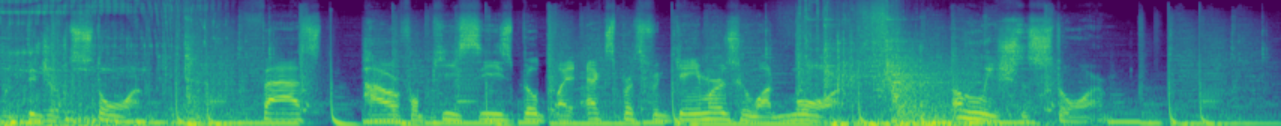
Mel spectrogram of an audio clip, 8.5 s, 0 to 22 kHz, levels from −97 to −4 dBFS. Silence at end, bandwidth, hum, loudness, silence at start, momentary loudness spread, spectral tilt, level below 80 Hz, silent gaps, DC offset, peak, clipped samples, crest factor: 0 s; over 20 kHz; none; -22 LUFS; 0 s; 9 LU; -4 dB/octave; -28 dBFS; none; under 0.1%; -6 dBFS; under 0.1%; 16 dB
